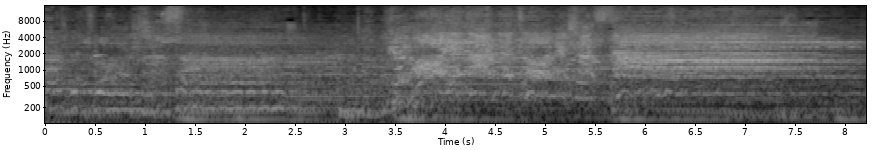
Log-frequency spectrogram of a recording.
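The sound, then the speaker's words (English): Female fans packed in one corner of a mostly empty stadium scream and shout continuously while waving flags, a dense, steady roar of many high voices that swells slightly in the middle and holds loud for the full eight seconds. “In one corner, female fans packed the seats, screaming and waving flags.”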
